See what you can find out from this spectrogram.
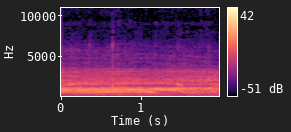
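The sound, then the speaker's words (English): A dense crowd of supporters cheers and shouts continuously as the two French runoff candidates, Emmanuel Macron and Marine Le Pen, emerge in the morning; many overlapping voices rise and fall in pitch with whoops, a loud steady roar with no single voice standing out. “The two candidates still standing emerged this morning to crowds of supporters.”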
